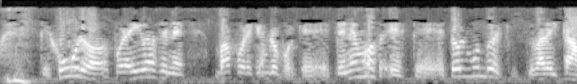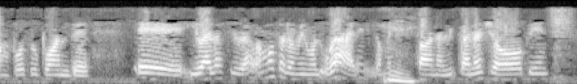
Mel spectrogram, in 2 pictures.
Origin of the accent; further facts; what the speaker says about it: Santa Fe, Argentina; Yo quedo, mi pueblo queda para el lado de Rafaela.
